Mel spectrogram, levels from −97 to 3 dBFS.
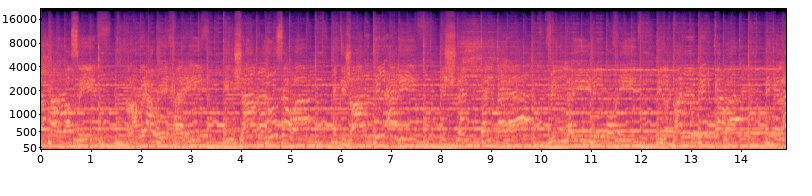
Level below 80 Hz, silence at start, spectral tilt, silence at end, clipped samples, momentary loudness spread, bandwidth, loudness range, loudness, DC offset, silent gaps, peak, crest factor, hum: -22 dBFS; 0 s; -4.5 dB/octave; 0 s; under 0.1%; 2 LU; 19 kHz; 0 LU; -11 LUFS; under 0.1%; none; 0 dBFS; 10 dB; none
